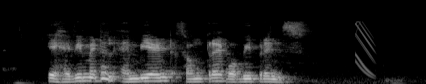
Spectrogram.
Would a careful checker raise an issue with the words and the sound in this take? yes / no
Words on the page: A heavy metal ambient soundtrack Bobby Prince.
yes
